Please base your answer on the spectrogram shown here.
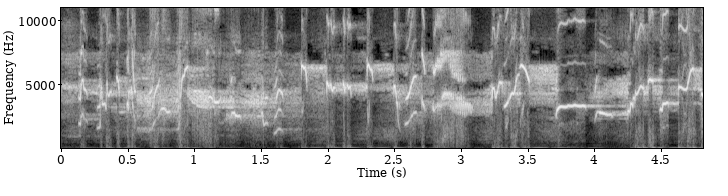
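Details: Caged-bird training song of an oriental white-eye in tembakan style: a continuous, twittering stream of high, thin whistled notes, some held and some swooping, over constant sharp ticking.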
